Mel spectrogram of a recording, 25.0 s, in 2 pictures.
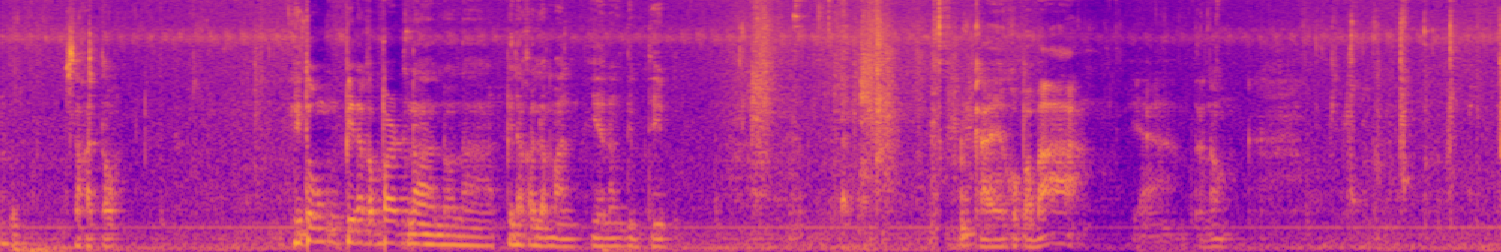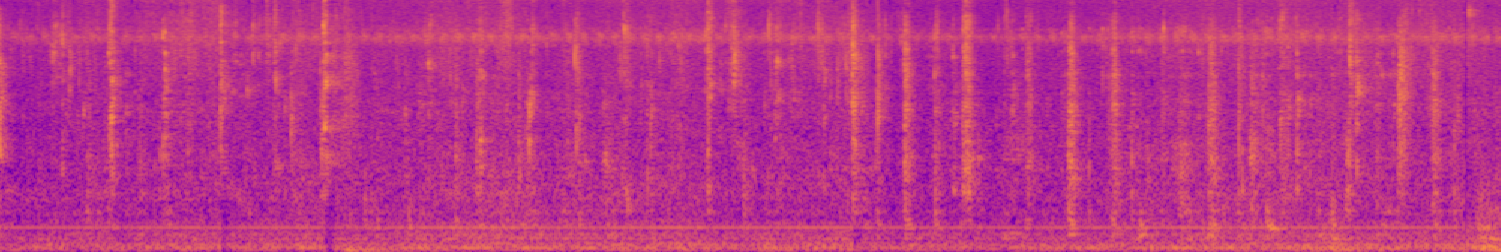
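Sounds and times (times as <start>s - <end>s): faint steady hum: 0.0s - 25.0s
wet chewing and lip smacking: 10.8s - 25.0s.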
